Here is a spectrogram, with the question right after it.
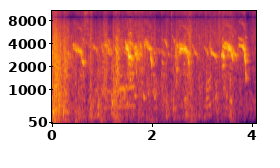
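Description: Chickens cluck at a home compound in Kenya, a busy overlapping flock of short calls and squawks close by, continuous over steady background noise with no one speaking.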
